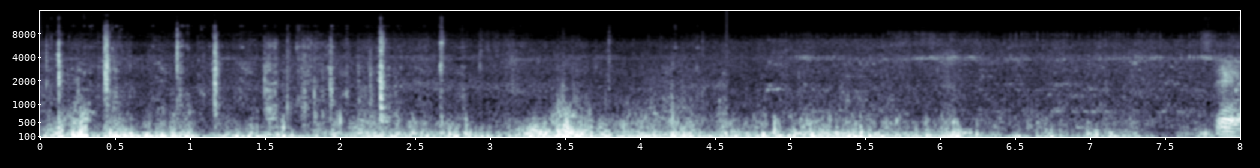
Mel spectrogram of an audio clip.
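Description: Wind buffeting the microphone in a steady low rumble on a choppy open boat, with scattered sharp clicks and knocks.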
